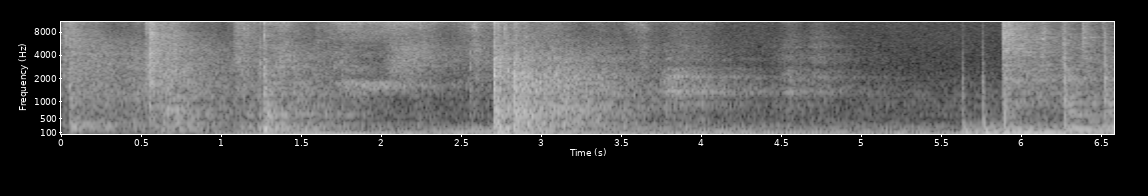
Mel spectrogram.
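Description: Double doors banging and slamming, heavy thuds about half a second in, just over a second in and loudest nearly three seconds in, over a low steady drone. Near the end a dramatic music score with drum hits comes in.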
